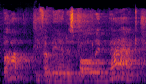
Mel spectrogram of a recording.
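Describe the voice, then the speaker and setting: A woman's voice: low-pitched, very animated, unhurried. An older woman playing a sly, needling wife in a scripted stage comedy routine with her husband. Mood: teasing. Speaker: comedy duo performer. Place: theater stage before an audience. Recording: echoey theater hall, distant mic, faint noise.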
